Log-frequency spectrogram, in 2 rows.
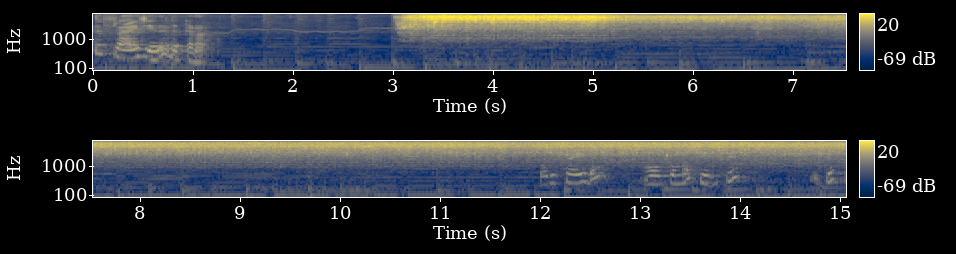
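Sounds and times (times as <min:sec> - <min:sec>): chicken sizzling in hot oil: 0:03.0 - 0:15.0.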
